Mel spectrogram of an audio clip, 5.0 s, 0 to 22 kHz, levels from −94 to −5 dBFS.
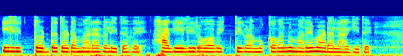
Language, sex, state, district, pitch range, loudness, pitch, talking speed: Kannada, female, Karnataka, Bangalore, 220-235 Hz, -16 LUFS, 230 Hz, 105 wpm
